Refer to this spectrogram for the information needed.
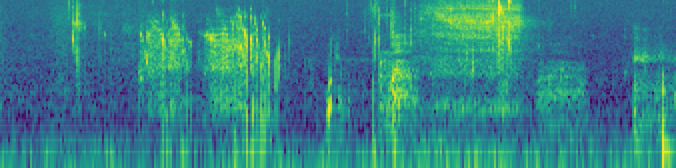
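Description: Quiet slurping from a glass of bubbly water made with a home soda maker, a series of short wet sips and airy hisses spread over a few seconds, with no talking.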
